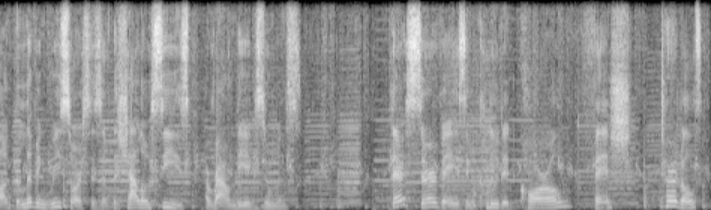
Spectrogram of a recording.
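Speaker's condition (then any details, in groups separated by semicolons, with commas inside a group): No condition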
